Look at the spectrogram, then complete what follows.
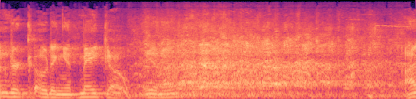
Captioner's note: audience Laughing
